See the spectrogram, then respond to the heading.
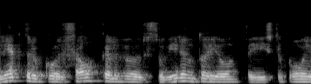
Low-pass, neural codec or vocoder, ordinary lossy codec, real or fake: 7.2 kHz; codec, 16 kHz, 4.8 kbps, FACodec; MP3, 64 kbps; fake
